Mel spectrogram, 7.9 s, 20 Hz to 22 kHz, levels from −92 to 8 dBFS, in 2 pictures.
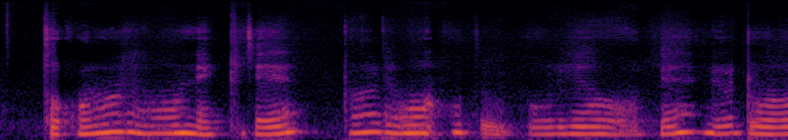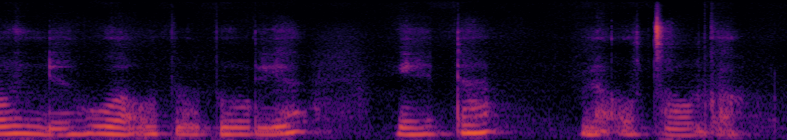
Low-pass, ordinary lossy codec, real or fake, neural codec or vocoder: none; none; fake; codec, 44.1 kHz, 2.6 kbps, DAC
